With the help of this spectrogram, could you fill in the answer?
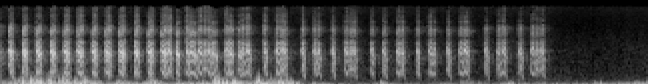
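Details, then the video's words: Female chukar partridge, hunting bird, uttering rapid chuk-chuk notes about four a second, loud at first over low rumble, then thinning out before falling silent near the end. "Madi Chakor Awaz Mada Zerka Female Chakor Soundشکاری مادی چکور آواز"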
